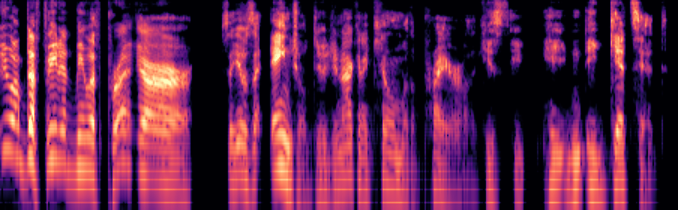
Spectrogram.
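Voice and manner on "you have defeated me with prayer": put-on devil voice, much higher and louder. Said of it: "And the devil's like".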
